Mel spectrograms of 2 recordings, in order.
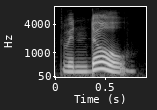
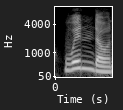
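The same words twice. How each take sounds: First: The stress is on the second syllable. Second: The stress is on the first syllable. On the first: The speaker calls it wrong. "not window" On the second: The speaker calls it right. "the first syllable is stressed"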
